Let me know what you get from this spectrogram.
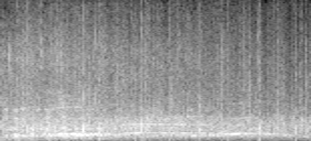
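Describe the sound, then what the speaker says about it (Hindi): Studio audience applause for a man playing Baba on a comedy show, a dense, continuous round of clapping held at an even level, with faint voices underneath. "तालियां बाबा के लिए"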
